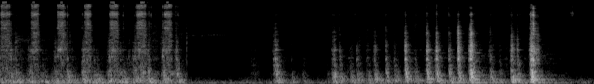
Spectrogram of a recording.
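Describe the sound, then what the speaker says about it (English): A ratchet clicks rapidly as it undoes a suspension arm bolt on a Ford Focus hatchback, two close bursts of quick ratcheting separated by a brief pause, loud and alone. "Now I can use a ratchet, now it's looser."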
